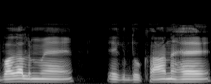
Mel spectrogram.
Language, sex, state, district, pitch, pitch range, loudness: Hindi, male, Jharkhand, Deoghar, 125 Hz, 120-125 Hz, -18 LUFS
